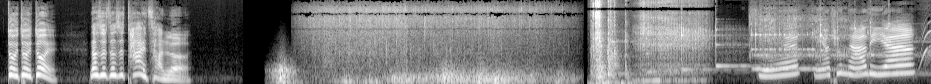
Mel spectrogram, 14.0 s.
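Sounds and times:
speech: 0:00.2 - 0:02.9, 0:11.4 - 0:13.8
steady rain: 0:04.6 - 0:08.8
thunder rumbling and booming: 0:05.1 - 0:08.8.

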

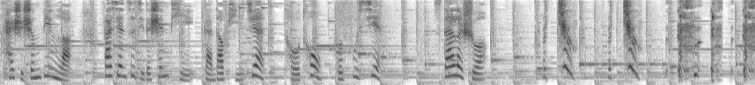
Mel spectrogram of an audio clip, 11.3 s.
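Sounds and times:
speech: 0:00.1 - 0:07.4, 0:08.2 - 0:09.8
cough: 0:08.2 - 0:11.3.

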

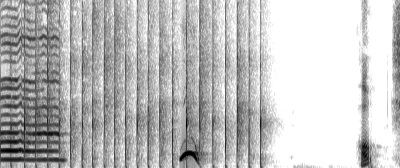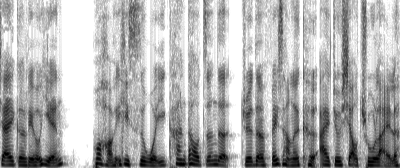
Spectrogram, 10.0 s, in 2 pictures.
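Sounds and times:
hand clapping: 0:00.0 - 0:03.5
speech: 0:04.5 - 0:09.9.

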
